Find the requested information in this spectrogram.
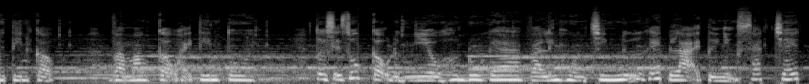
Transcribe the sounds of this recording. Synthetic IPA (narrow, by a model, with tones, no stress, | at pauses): jt̪i˧nkə̰˧˨w | vaː˨˩mɔ˧ŋ͡mkə̰˧˨wha̰˧˥jt̪i˧nt̪o˧j | t̪o˧jsɛ̰˧˥zu˦˥p̚kə̰˧˨wɗɨ˨˩ək̚ɲi˨˩əwɦəː˧nɗu˧ɣaː˧vaː˨˩lï˧ŋ̟ɦo˨˩nt͡ɕï˧ŋ̟nɨ̰˧˥ɣɛ˦˥p̚la̰ː˧˨jt̪ɨ˨˩ɲɨ̰˧˥ŋsaː˦˥t̚t͡ɕe˦˥t̚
